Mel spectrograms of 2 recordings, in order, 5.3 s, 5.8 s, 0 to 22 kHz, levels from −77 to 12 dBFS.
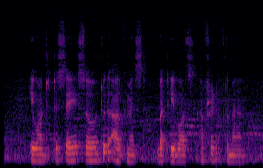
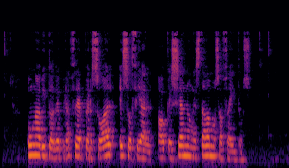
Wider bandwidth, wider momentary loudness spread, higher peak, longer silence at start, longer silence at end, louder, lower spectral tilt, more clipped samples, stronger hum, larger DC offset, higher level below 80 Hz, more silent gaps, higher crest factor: first, 16 kHz vs 11.5 kHz; about the same, 12 LU vs 10 LU; second, -16 dBFS vs -6 dBFS; second, 0.1 s vs 0.55 s; second, 0 s vs 0.8 s; second, -35 LUFS vs -23 LUFS; about the same, -5 dB/octave vs -4 dB/octave; neither; neither; neither; second, -80 dBFS vs -66 dBFS; neither; about the same, 18 dB vs 18 dB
